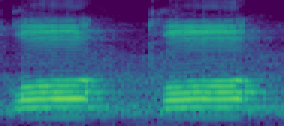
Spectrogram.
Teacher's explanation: قا موٹا کریں گے اور تھوڑا سا قلقلہ والا بھی اس میں اسٹائل جو آواز ہلے گی، اور آخر میں الف · آخر میں الف ہے، ایک الف کے برابر کھینچ کے پڑھیں گے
